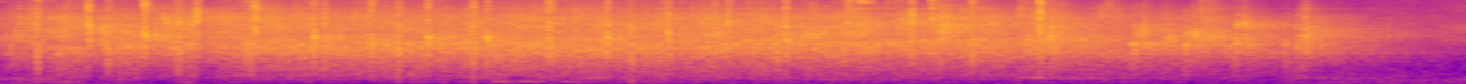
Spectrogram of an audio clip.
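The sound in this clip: An audience applauds to welcome two speakers coming forward: dense, even clapping that holds strong for several seconds, then tapers off and fades near the end.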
